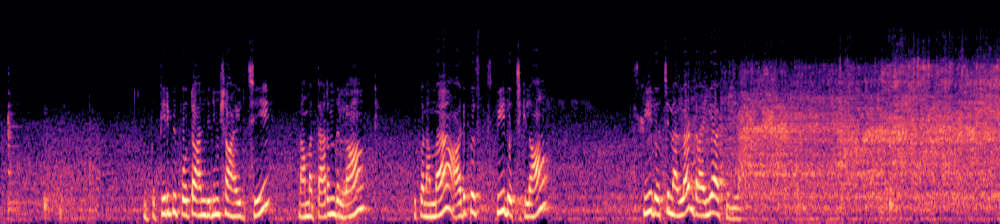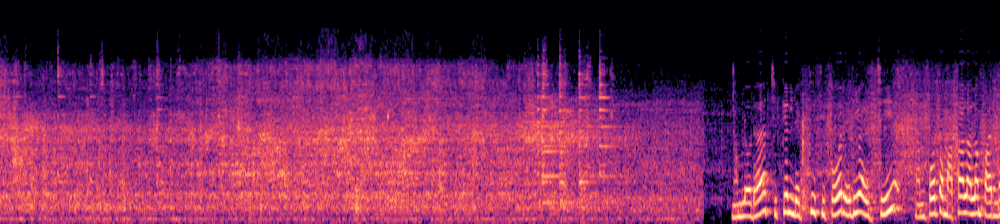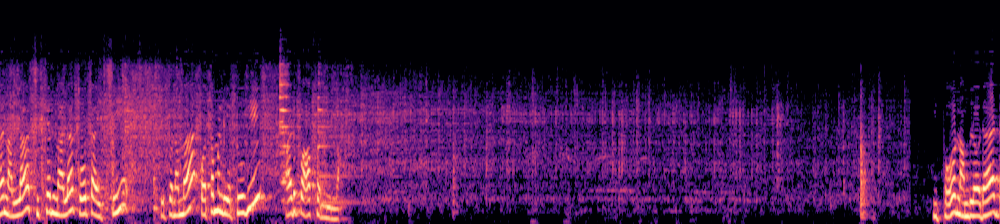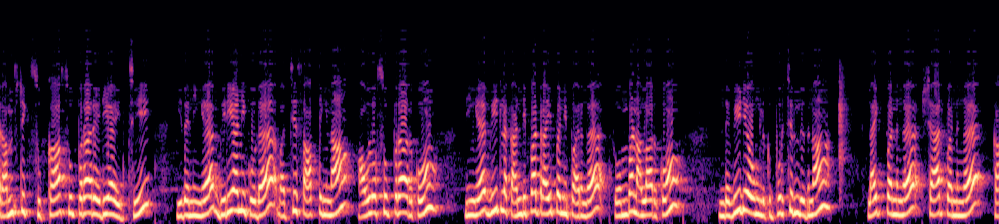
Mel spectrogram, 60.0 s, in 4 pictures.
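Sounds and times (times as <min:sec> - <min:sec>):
chicken sizzling in a pan: 0:10.5 - 0:43.7.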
